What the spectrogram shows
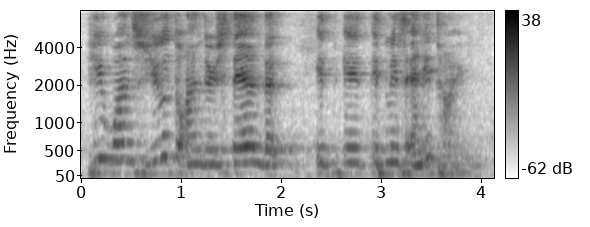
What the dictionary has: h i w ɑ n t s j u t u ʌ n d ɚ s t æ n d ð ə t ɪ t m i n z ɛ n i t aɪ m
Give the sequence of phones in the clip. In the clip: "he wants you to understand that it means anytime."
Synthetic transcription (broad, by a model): h i w ɑ n t s j u t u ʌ n d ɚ s t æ n d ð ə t ɪ t m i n s ɛ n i t aɪ m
